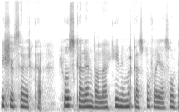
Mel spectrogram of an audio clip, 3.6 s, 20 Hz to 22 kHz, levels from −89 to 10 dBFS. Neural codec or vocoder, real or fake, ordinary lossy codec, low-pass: codec, 44.1 kHz, 2.6 kbps, SNAC; fake; none; none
